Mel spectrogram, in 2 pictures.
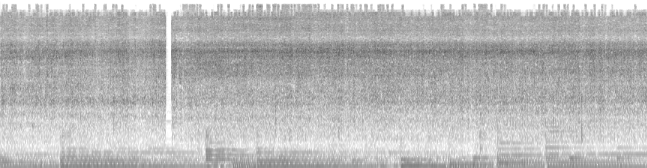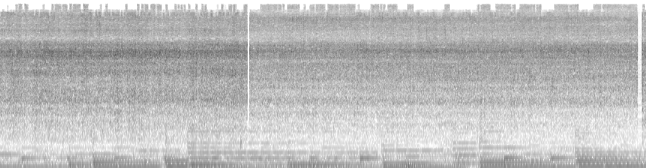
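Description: Pieces of bacon and meat with bits of butter sizzle loudly in a frying pan, a dense, steady crackle and hiss lasting throughout with no speech.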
